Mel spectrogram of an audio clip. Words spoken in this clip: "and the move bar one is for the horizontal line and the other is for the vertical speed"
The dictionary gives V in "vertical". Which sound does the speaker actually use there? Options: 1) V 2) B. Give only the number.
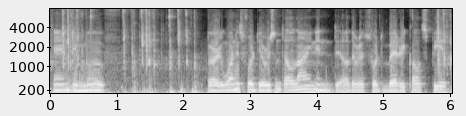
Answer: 2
